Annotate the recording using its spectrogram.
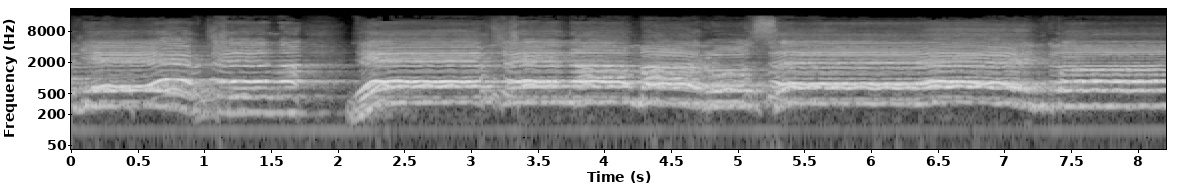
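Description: A group of eight women singing a Ukrainian folk song a cappella in parts, with long held notes. The voices dip briefly about two seconds in and slide up into the next phrase.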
